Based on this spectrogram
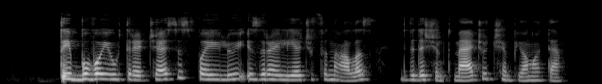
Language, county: Lithuanian, Vilnius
